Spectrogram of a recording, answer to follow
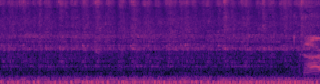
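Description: Street rod's carbureted engine idling steadily, a low even rumble heard from inside the cabin, warming up just after a cold start.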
